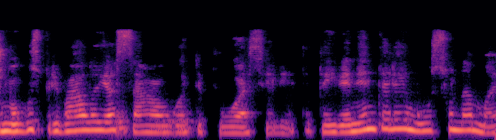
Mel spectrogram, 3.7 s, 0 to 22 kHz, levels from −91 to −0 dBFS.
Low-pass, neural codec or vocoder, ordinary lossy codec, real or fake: 9.9 kHz; none; MP3, 64 kbps; real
